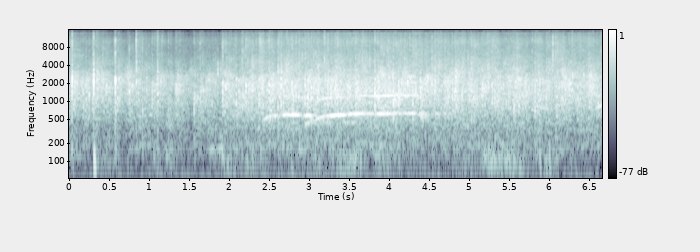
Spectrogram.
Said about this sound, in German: Gib noch mal kurz Applaus für die Postleute.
